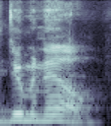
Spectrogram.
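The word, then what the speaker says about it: Dumesnil: I think it's actually Dumanil. I don't think the S is pronounced actually.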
